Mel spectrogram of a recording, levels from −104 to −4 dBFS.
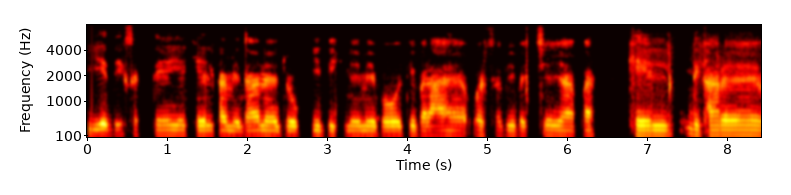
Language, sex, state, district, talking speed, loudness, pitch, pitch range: Hindi, male, Chhattisgarh, Raigarh, 180 wpm, -36 LUFS, 120 Hz, 115-125 Hz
